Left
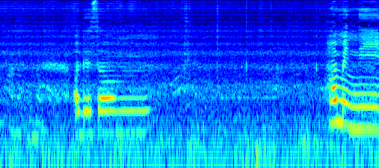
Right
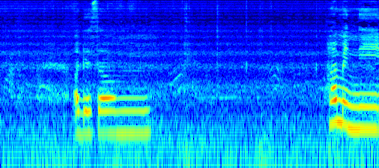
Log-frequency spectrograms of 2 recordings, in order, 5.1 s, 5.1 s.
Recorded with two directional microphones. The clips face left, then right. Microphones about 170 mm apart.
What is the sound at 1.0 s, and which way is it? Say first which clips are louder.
Child singing: right 3 dB; 25° right (ahead or behind).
